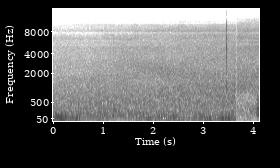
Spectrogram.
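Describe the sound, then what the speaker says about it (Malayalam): Rushing snowmelt water at Jogini waterfall near Manali, a steady broadband roar mixed with wind noise on the microphone, moderately loud and continuous, with no one speaking. "ഇതേ കാണുന്നതാണ് നമ്മുടെ വാട്ടർഫാൾസ്. മേലേന്ന് മഞ്ഞുരുകി വരുന്ന വെള്ളമാണ്."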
